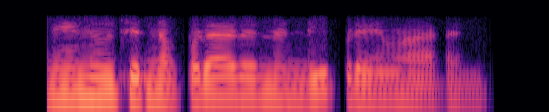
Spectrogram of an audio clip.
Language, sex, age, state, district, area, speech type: Telugu, female, 18-30, Andhra Pradesh, Eluru, rural, conversation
